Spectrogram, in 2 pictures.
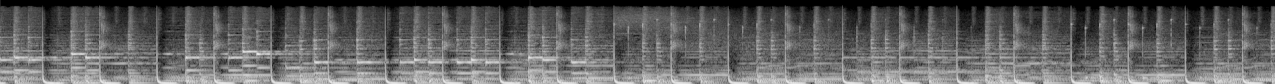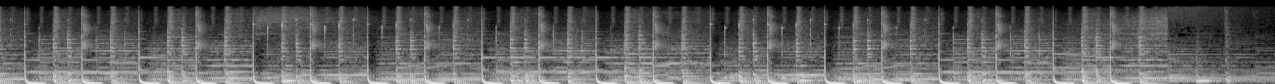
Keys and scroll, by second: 20.4-23.3 typing.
